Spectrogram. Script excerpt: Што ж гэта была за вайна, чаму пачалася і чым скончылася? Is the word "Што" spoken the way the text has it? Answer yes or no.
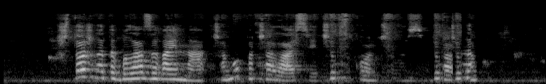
yes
